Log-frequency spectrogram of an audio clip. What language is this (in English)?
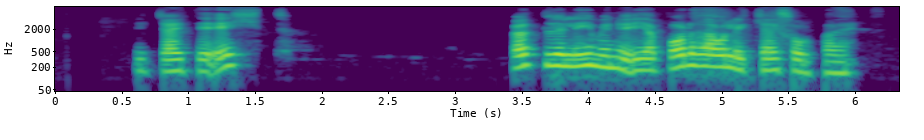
Icelandic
